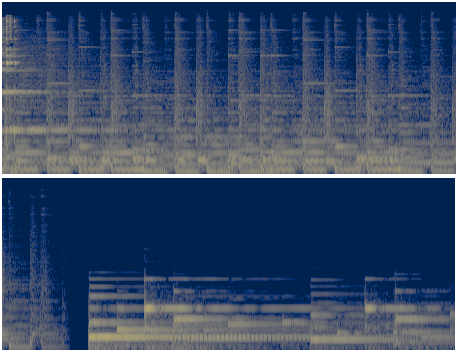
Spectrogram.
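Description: Glasses clink in a toast, bright ringing chinks over a busy rhythmic musical backing, followed by a quieter stretch of several clear, sustained ringing tones at shifting pitches. No one speaks.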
